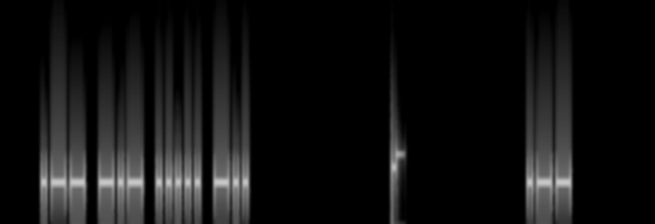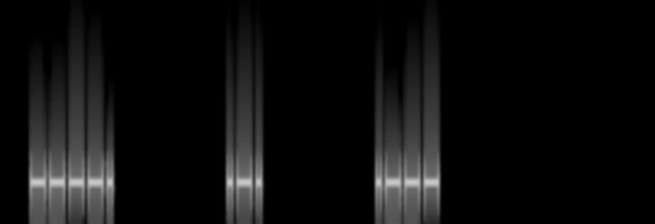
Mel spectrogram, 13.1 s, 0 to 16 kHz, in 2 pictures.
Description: Morse code, heard as a keyed tone, about 25 wpm, spaced as for 11 wpm, 700 Hz. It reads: WK5D W9RJ
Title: USA Call Signs - 4 Characters - 8x Character Spacing - 25wpm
